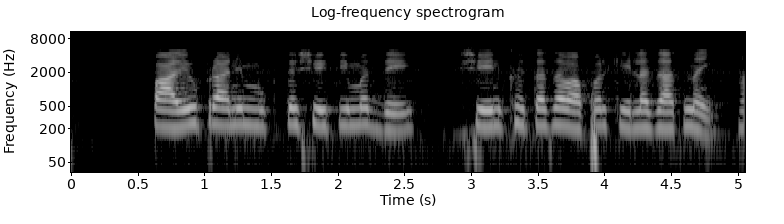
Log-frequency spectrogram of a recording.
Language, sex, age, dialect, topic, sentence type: Marathi, female, 18-24, Northern Konkan, agriculture, statement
